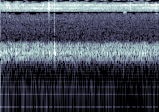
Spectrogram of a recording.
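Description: Water pours from a plastic bottle into a metal pot.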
